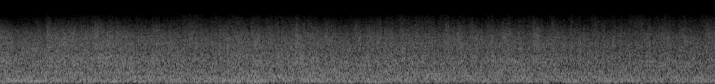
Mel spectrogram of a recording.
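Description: Steady, even noise from an airport terminal shaking in a major earthquake: the building and its suspended ceiling panels rattling as the panels sway loose.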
